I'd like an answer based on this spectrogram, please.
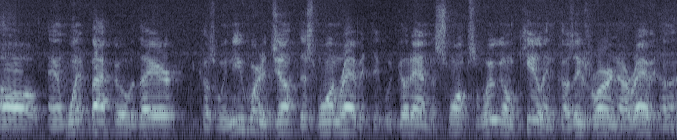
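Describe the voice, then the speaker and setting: A man with a Southern US accent talks at a very fast pace with hardly any pauses, his pitch fairly high and his intonation fairly even. His loudness swings widely, and there is noticeable background noise. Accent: Southern US (Georgia). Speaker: local resident recalling history. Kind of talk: storytelling at community gathering.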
